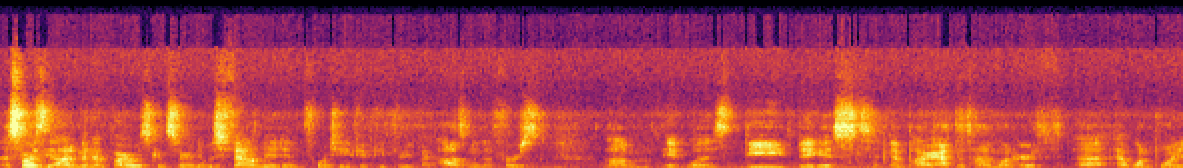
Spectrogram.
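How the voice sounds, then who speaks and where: A man giving an informal spoken presentation, explaining things in a casual, loosely worded way. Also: sits low. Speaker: presenter of a research report. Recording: roomy, distant mic, faint background noise.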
